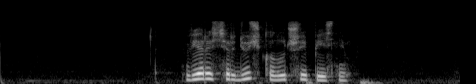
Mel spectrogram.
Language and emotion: Russian, neutral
